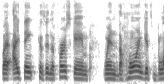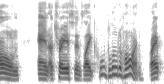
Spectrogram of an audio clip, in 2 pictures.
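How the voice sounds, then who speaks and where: Excitable man hyping a game. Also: mid-range voice, unhurried. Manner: excitable, hyped, laughs often, repeats words. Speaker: podcast co-host. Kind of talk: casual podcast chat.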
